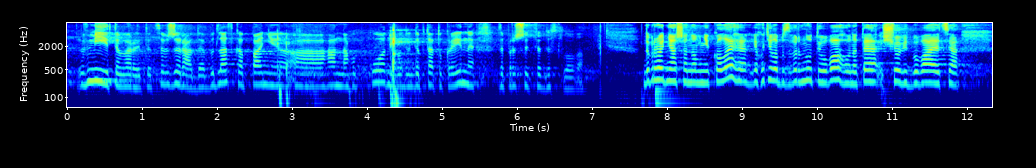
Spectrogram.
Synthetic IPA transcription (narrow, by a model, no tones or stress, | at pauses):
wmʲijit̪ɛʋɐɾɪt̪ɪt̪sɛwʒɛɾɑd̪ʊjɛbʊd̪lˠɑskɐpɑnʲiɦɑnːɐɦɔpkɔnɐɾɔd̪ɪnd̪epʊ̥t̪ɑt̪ʊkɾɐjinɪzɐpɾɔʃɪt͡sʲːɛd̪ɔslˠɔʋɐ̰ | d̪ɔbɾɐɦɔdʲnʲaʃɐn̪ɔwnʲikɔlˠɛɦɪjaxɔtʲilˠɐbzʋernut̪ɪʊʋɑɦʊnɐt̪ɛʃt͡ʃɔʋʲid̪bʊʋɑjet͡sʲːɐ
